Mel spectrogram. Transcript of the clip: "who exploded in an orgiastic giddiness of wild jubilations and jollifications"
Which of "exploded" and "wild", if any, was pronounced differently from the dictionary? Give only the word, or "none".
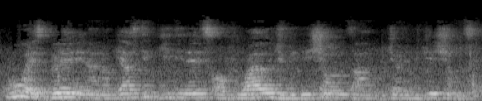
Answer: exploded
